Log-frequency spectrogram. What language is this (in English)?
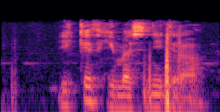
Kabyle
